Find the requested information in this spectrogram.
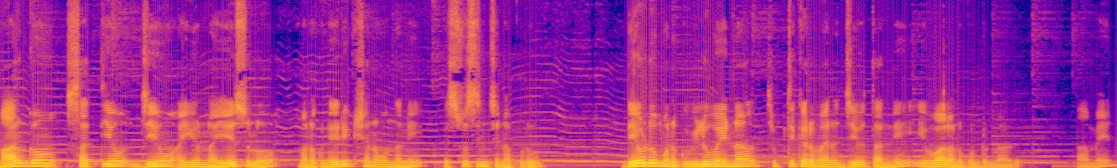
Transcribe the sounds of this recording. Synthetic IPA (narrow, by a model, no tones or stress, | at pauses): maːɾɡɐmsɐt̪jɐmd͡ʒiːʋɐmʔɐjːunːɐje̞ːsulo̞ː | mɐnɐkuniɾiːkʂɐɳɐmund̪ɐniʋisʋɐsiɲt͡ʃinɐpːuɽu | d̪e̞ːwuɽumɐnɐkuʋiluʋɐjnɐt̪ɾup̚t̪ikɐɾɐmɐjnɐd͡ʒiːʋit̪aːnːiḭʋːaːlɐnukuɳʈunːaːɽu | aːmeːn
